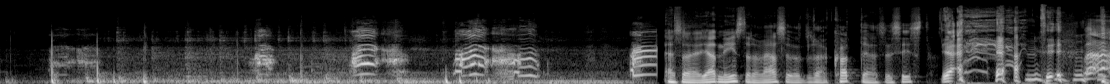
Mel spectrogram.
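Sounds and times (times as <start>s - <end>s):
spotted-looking seal pup giving nasal bleating cries: 0.5s - 1.1s, 3.5s - 5.4s, 6.3s - 6.6s
speech: 6.7s - 11.0s
laughter: 9.4s - 11.0s.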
